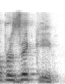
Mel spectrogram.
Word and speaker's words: Brzycki: can ever spell it it's b r z y c k i dot com just like it sounds just like it sounds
